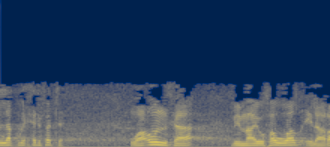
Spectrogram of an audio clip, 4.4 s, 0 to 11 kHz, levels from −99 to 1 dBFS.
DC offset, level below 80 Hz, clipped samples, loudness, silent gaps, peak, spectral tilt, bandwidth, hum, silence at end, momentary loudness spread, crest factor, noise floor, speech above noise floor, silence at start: 0.8%; -54 dBFS; under 0.1%; -20 LUFS; none; -4 dBFS; -12 dB/octave; 5 kHz; none; 0 s; 21 LU; 16 dB; -39 dBFS; 19 dB; 0 s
